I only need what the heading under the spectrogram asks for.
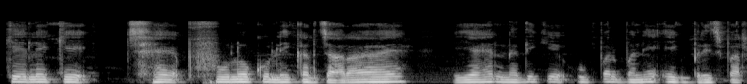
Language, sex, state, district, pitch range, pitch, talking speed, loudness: Hindi, male, Rajasthan, Jaipur, 105-120 Hz, 115 Hz, 135 wpm, -17 LUFS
